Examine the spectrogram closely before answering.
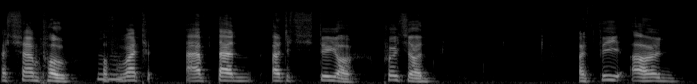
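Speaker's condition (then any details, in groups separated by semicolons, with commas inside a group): Hearing loss with cochlear implant; distorted when yelling at high volume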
